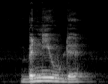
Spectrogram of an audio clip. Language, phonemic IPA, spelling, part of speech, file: Dutch, /bəˈniwdə/, benieuwde, verb / adjective / noun, Nl-benieuwde.ogg
- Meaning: inflection of benieuwen: 1. singular past indicative 2. singular past subjunctive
